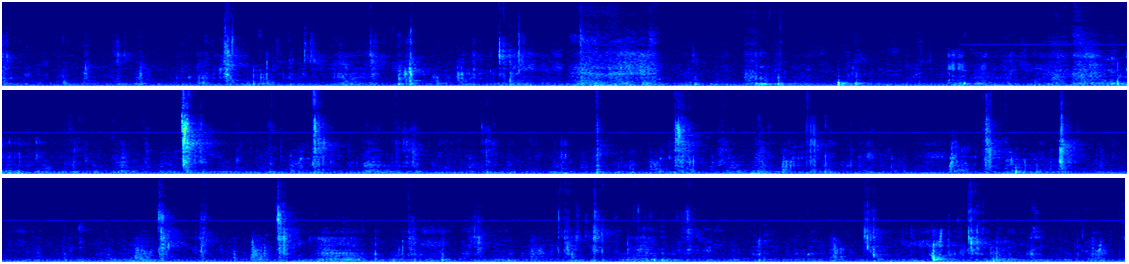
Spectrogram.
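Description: Chewing and biting as a man eats chow mein noodles and then bites into a fried chicken leg. Frequent short, sharp crunches are scattered throughout, over a steady low hum.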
